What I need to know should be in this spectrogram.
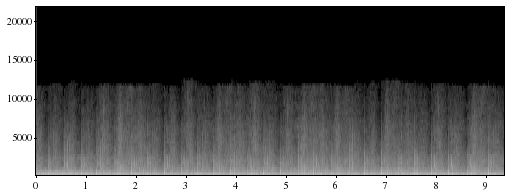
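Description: Footsteps run quickly over a stone floor.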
